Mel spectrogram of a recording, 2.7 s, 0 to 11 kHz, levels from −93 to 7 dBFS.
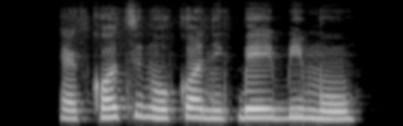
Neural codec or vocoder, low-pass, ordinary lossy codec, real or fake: none; none; none; real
